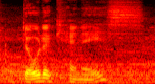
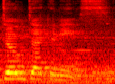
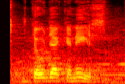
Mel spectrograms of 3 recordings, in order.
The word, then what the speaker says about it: Dodecanese: at Yanni's Greek cuisine this is at 514 dota kinase Dodecanese dor de kinase guys I don't speak Greek I don't know how to pronounce that 514 DotA kinase Boulevard tarpon springs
